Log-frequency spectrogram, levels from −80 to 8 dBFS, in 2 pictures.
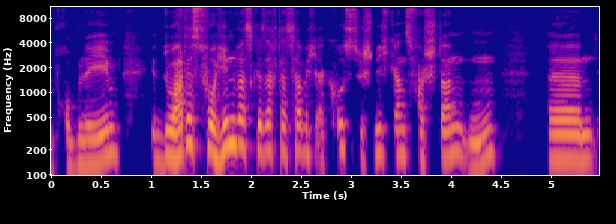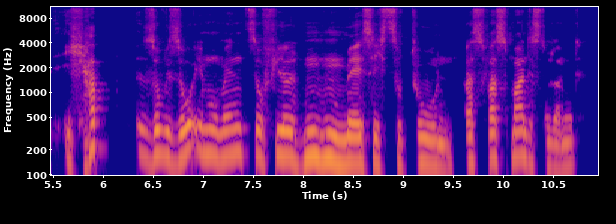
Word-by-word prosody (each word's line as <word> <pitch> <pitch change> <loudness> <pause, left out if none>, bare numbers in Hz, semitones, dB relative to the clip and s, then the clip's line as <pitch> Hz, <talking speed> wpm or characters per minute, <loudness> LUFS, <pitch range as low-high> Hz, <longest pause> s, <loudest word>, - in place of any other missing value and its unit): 'n 115 - -18
Problem. 135 +9 -1 0.3
Du 160 +1 +5
hattest 230 +4 +5
vorhin 205 +4 +7
was 220 -1 +1
gesagt, 200 0 0
das 190 0 -3
habe 195 -1 -1
ich 170 - -9
akustisch 210 -3 -4
nicht 180 0 -4
ganz 175 0 -3
verstanden. 165 -1 -2 0.5
Ähm: 155 -1 +3
„Ich 155 - -6
habe 210 +1 -1 0.3
sowieso 170 +1 0
im 190 -2 -3
Moment 175 +2 -3
so 170 - -2
viel 170 0 +1
‚hm 135 - -11 0.2
hm‘ 150 -4 +3
mäßig 140 -1 0
zu 135 - -7
tun.” 130 -1 -4
Was 145 +1 -5
was 160 0 -2
meintest 165 -6 -3
du 125 - -7
damit? 120 +2 -8
165 Hz, 175 wpm, -22 LUFS, 145-185 Hz, 0.5 s, vorhin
